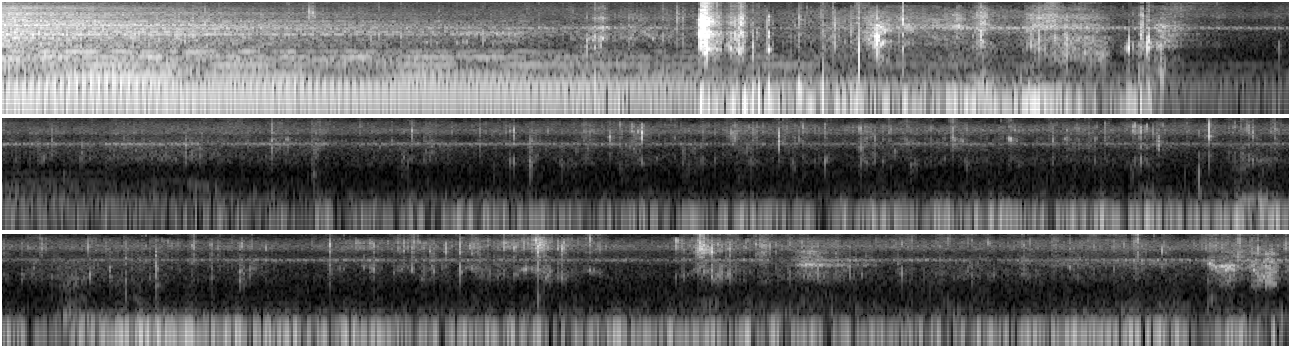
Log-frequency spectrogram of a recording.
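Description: Background music fading out over the first six seconds. Then a bettong chewing and foraging close to the microphone: faint, irregular crunchy clicks and rustles, with a steady thin high tone behind.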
